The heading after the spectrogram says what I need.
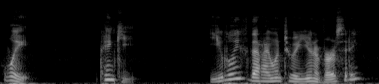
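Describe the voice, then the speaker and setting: A man's voice: a little high, big pitch swings, a little fast, fairly bright tone, pitched above the performer's own voice. A man voicing a bookish, irritable young female pony in a story reading, strained and sarcastic. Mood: startled. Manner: strained, self-controlled, sarcastic. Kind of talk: dramatized fan fiction reading.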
